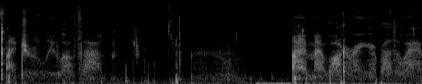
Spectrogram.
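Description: A young woman whispering softly in a chatty ASMR snack-tasting video, with eating sounds between her words. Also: fairly quick. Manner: chatty, says like and you know often.

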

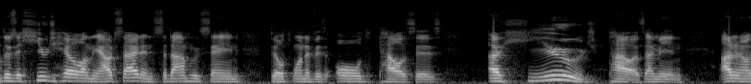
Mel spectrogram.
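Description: A man's voice: mid-range voice, clean tone. A man hosting a podcast, talking about travel in an eager, emphatic way and steering the conversation. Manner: enthusiastic, emphatic travel talk. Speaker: podcast host. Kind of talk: casual interview conversation.

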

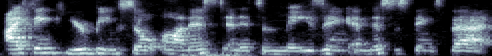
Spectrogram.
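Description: A woman's voice: on the low side, fairly even intonation, moderate pace, crowd noise, rough recording. A woman co-hosting a podcast, joking playfully in casual chat. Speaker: podcast co-host.

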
